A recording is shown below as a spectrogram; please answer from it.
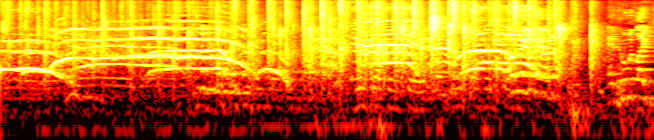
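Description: A live crowd at a tabletop role-playing one-shot in a tavern claps in a show-of-applause vote, a dense sustained burst lasting several seconds, heard up close. Over it a voice rises and falls in exclamation, sounding sung.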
